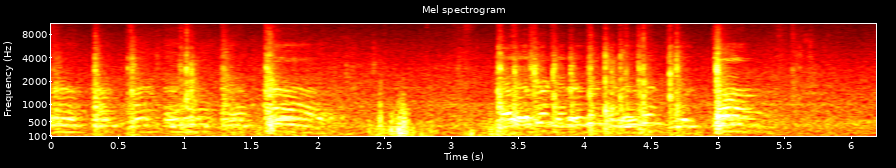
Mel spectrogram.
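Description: Men's voices talking to one another in short, lively exchanges, busiest about halfway through.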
